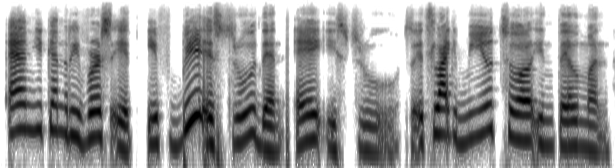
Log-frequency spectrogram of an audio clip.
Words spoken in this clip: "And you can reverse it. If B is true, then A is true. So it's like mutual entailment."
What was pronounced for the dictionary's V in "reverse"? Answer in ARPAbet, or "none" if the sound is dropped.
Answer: V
